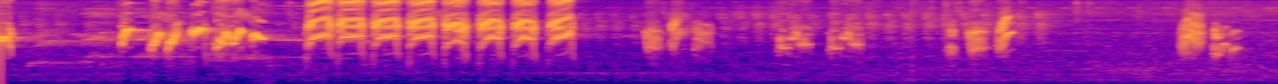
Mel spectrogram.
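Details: Red-whiskered bulbul in morning training song for rousing wild-caught birds into fighting song; a warbled phrase, then a fast, even series of sharp ringing notes, followed by scattered shorter chirps.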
